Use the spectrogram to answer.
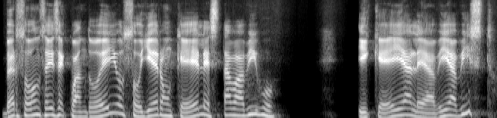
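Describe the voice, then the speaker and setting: A man delivering a church sermon in a fairly high voice. He keeps questioning the congregation and prompting them with short hums, and he slips into a whiny voice to act out believers who lament. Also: a little slow, fairly bright tone. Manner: questions the congregation, answers with "mm?" and "ujú". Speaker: apostle preaching.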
